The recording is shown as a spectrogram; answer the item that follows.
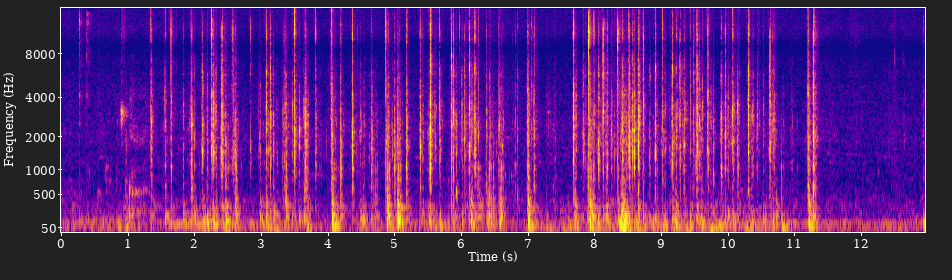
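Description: Typing on a computer keyboard: irregular runs of quick key clicks with short pauses between them, ending with one last separate click near the end.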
